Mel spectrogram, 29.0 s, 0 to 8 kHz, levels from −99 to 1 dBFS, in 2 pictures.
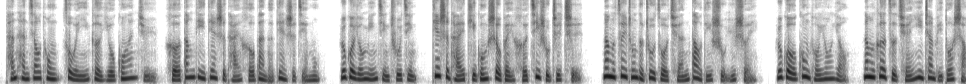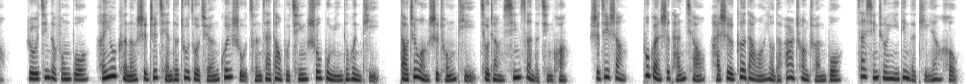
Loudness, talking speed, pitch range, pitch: -22 LUFS, 295 characters per minute, 160-225 Hz, 185 Hz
